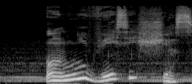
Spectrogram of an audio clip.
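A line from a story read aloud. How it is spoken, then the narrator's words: Slow speech. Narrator (Russian): медленно произнесла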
